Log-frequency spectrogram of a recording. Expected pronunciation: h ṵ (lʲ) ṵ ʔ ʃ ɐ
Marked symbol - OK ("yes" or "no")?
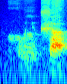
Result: yes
